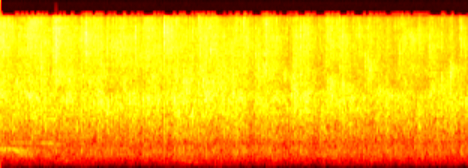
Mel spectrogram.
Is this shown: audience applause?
yes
